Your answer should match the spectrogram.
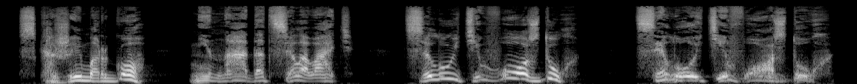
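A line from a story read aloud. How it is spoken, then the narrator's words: Desperate loud whisper, mother. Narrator (Russian): доведенная до отчаяния, мама отбросила всякую осторожность и громко зашептала мне через головы людей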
